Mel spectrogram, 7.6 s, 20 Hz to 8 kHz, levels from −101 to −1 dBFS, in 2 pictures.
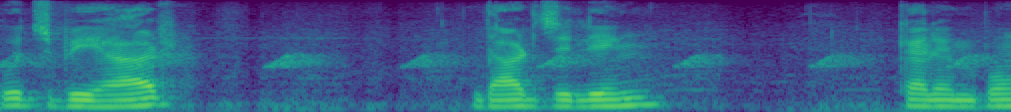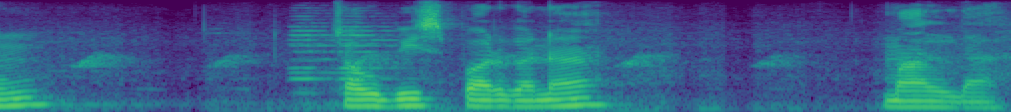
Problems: constant background noise, continuous background conversations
